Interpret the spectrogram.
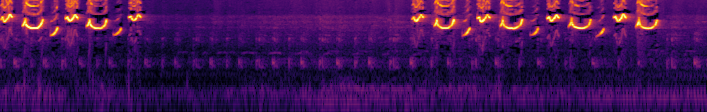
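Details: Cinereous tit song to prompt a caged bird to sing: two bursts of fast, high, dipping whistles with lower slurred notes, separated by about three seconds of quiet with faint ticking and low hum.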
